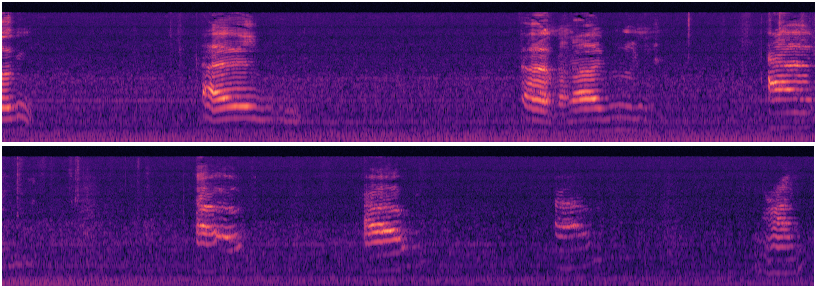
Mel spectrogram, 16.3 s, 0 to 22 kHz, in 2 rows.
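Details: Pet cat, a male that cries like this all day and sometimes at 6 am, giving about eight drawn-out, wavering meows spaced a second or two apart, some rising then falling, with a constant low background hum.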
